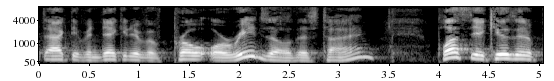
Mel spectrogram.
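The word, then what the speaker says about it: pro orizo (προορίζω): That's how it looks in the Greek, P-R-O-O-R-I-Z, long O, pro orizo.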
